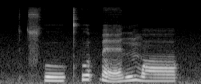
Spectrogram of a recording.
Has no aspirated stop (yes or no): no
